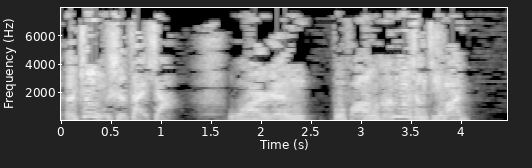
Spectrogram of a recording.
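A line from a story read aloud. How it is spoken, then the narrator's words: Hearty laughter. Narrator (Chinese): 韩章大笑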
